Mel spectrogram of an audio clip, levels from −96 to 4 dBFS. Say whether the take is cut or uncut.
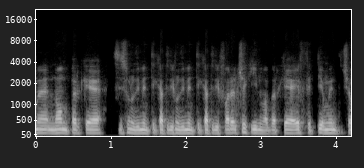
cut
